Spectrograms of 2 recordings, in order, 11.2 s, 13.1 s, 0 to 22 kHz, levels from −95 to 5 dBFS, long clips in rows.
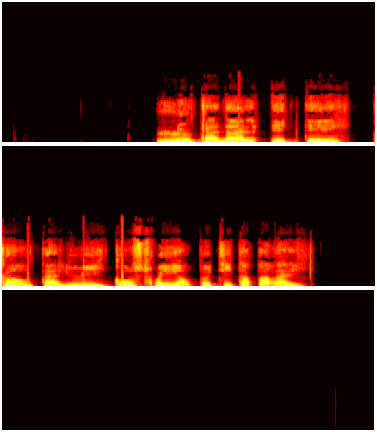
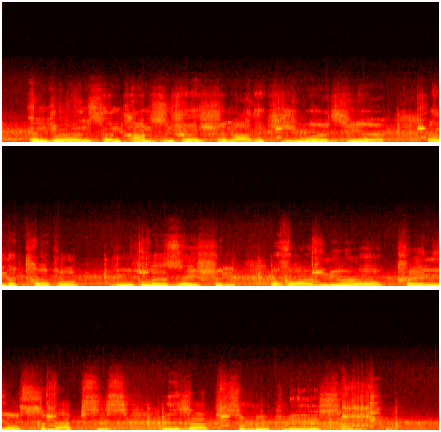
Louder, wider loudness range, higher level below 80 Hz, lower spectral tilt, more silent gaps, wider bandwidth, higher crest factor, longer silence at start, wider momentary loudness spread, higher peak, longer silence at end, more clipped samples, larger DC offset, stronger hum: first, -19 LUFS vs -28 LUFS; first, 7 LU vs 2 LU; first, -52 dBFS vs -62 dBFS; about the same, -6.5 dB/octave vs -6 dB/octave; first, 3.57-3.70 s vs none; about the same, 9.8 kHz vs 10 kHz; about the same, 18 dB vs 14 dB; first, 1.55 s vs 0 s; about the same, 6 LU vs 7 LU; first, -4 dBFS vs -14 dBFS; first, 4.45 s vs 0 s; neither; neither; neither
